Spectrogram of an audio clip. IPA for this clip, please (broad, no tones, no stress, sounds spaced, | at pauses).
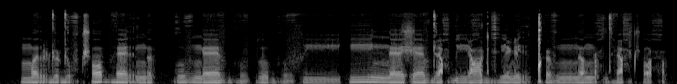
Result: m ʌ r ɖ u ɖ u f t͡ʃʼ ɔ bʱ ɛː r ŋ ə kː u v ŋ ɛː v bʱ ʊ v p l u bʱ ʊ v f iː | iː nː ɛː ʃ ɛː v ɖ ɛː ħ ɓ iː ʕ ə ɖ ɡʱ iː ɳ i r ǃʰ ə˞ v nː ʌ ŋ ʊ ħ dʱ æ ħ t͡ʃʼ ɔ ħ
